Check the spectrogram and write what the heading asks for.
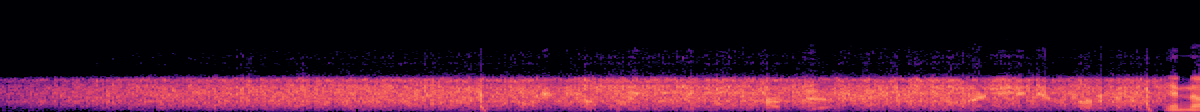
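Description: Radio hiss on the Soyuz air-to-ground communications channel, fading in over the first second and then holding steady. A short burst of voice breaks in at the very end.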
